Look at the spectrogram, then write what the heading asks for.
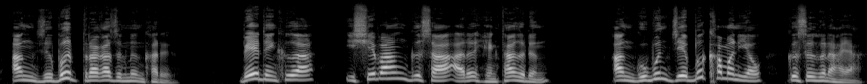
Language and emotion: Bodo, angry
